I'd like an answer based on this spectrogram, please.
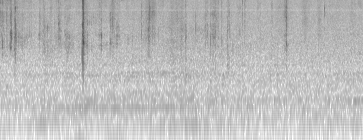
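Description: A Siamese kitten biting, clawing and kicking at a small toy cowboy hat on a bedspread: scattered small clicks and rustles, with one sharper click about a second and a half in.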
